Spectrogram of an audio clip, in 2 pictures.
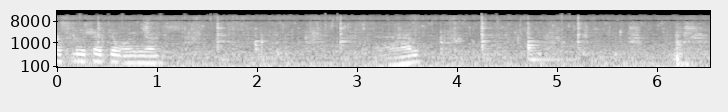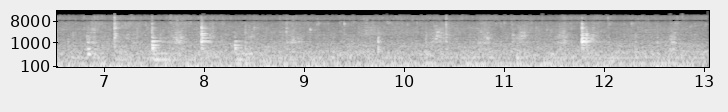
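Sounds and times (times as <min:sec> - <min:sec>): onions sizzling in hot oil: 0:00.0 - 0:13.0
plastic spatula scraping pot: 0:05.0 - 0:09.1, 0:10.2 - 0:12.9.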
